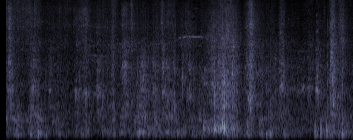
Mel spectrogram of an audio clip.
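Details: An English Cocker Spaniel plays on the couch with its niece, panting and snuffling, with a brief squeaky whine partway through.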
